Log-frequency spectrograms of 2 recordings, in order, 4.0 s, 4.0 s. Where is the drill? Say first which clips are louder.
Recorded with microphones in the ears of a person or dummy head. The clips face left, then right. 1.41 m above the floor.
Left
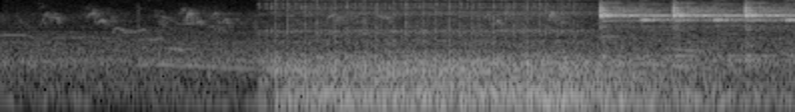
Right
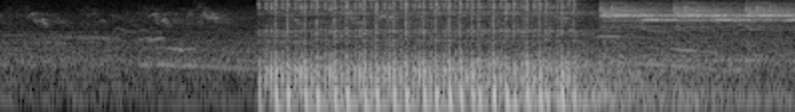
Right 9 dB; 60° right (ahead or behind), 0.7 m.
